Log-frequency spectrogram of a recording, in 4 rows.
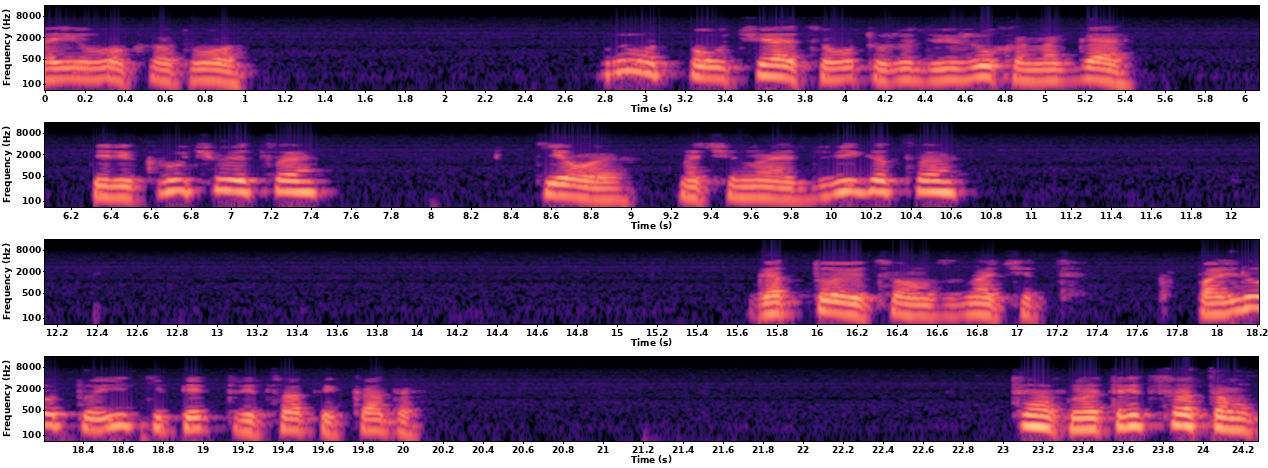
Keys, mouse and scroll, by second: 24.0 click.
